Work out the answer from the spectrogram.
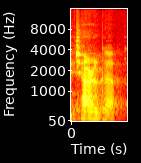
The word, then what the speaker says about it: charga: I kept pronouncing it chicken changa. I felt I was pronouncing it wrong, but yeah, it's chicken charga.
